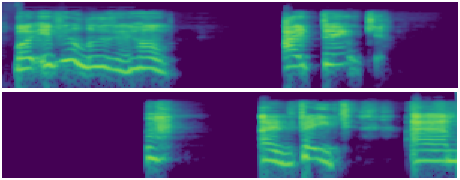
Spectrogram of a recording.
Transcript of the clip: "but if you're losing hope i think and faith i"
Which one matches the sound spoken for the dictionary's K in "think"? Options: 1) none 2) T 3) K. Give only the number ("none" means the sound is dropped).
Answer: 3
